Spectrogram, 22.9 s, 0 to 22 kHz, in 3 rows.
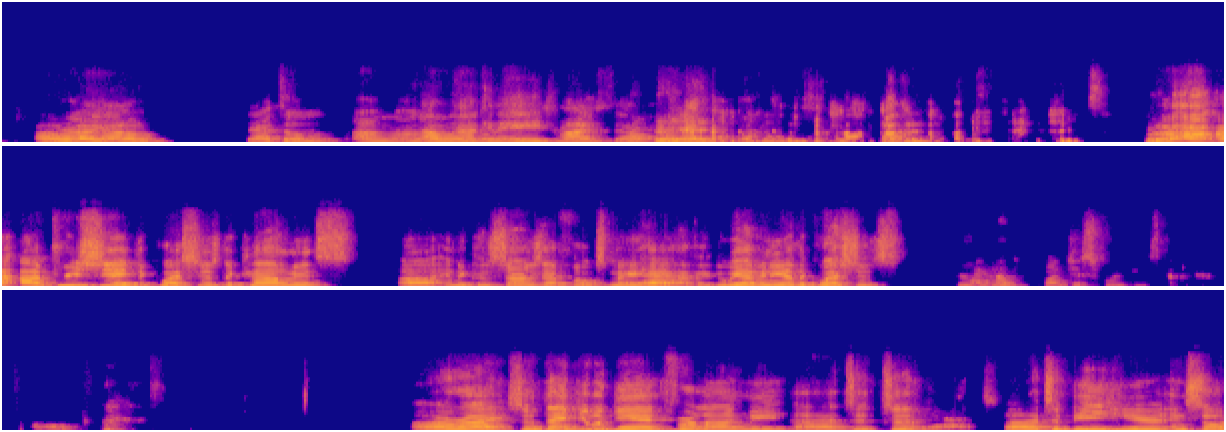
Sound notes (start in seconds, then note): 4.0 laughing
